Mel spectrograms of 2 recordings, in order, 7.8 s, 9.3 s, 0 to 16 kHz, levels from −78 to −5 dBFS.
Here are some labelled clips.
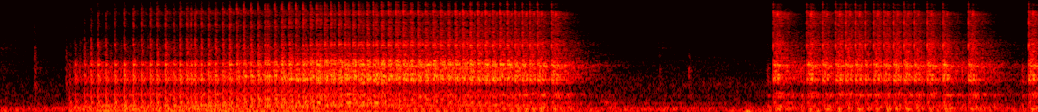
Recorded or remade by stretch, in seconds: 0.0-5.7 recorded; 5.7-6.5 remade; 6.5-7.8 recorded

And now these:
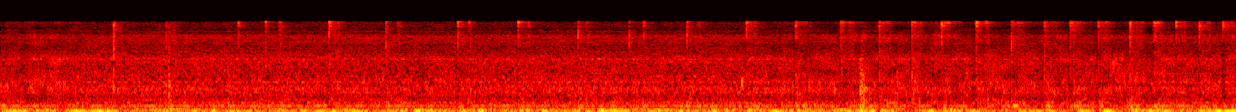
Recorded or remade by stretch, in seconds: 0.0-0.6 remade; 0.6-5.8 recorded; 5.8-8.7 remade; 8.7-9.3 recorded

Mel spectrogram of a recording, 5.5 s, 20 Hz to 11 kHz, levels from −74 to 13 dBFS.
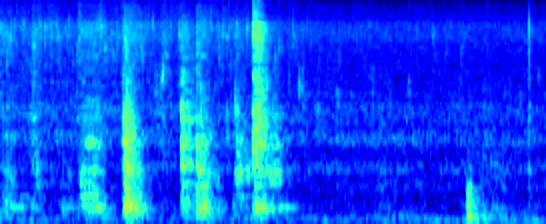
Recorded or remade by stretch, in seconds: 0.0-0.9 recorded; 0.9-2.3 remade; 2.3-4.0 recorded; 4.0-4.9 remade; 4.9-5.5 recorded

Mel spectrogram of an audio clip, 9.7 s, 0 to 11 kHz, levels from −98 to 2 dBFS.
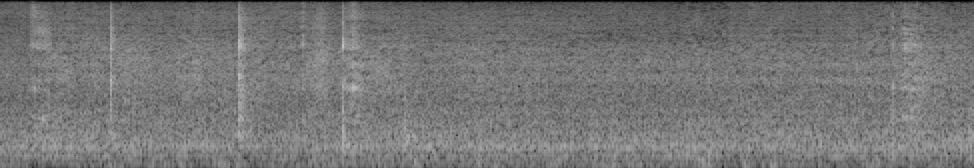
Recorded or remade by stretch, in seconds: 0.0-6.7 remade; 6.7-7.3 recorded; 7.3-8.7 remade; 8.7-9.7 recorded

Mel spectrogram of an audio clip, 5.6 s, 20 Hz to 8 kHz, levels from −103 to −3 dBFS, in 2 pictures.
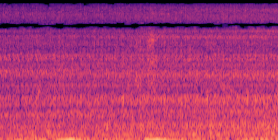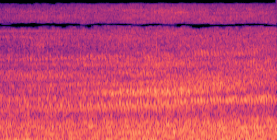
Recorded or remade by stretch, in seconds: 0.0-5.6 recorded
